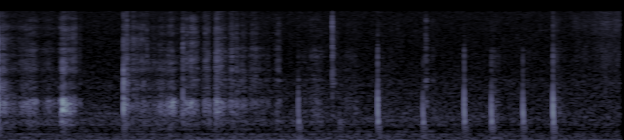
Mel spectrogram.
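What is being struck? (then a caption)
Small cardboard box scratched with a metal fingertip pick. A metal claw fingertip pick scratches along the surface and edges of a small, closed, brown kraft cardboard box. It makes a dry, papery scraping for the first two seconds, followed by a series of short, crisp ticks with a midrange tone.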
